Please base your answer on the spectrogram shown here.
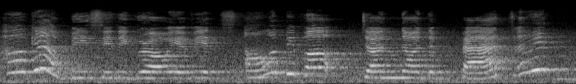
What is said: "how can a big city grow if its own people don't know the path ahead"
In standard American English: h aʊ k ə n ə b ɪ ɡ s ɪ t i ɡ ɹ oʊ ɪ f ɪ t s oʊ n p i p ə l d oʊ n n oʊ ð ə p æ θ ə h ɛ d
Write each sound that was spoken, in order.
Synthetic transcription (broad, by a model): h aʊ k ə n ə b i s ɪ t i ɡ ɹ oʊ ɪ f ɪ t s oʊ p i p ə l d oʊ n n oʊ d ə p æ s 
